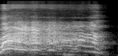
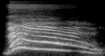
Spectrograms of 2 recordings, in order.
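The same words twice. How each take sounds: First: It is a big, loud scare. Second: It is a small, softer scare.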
